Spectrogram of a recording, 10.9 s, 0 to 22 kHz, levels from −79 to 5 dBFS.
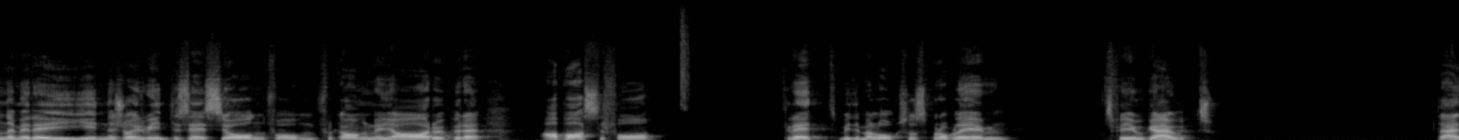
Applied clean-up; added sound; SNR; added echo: neural mask model DeepFilterNet 3.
